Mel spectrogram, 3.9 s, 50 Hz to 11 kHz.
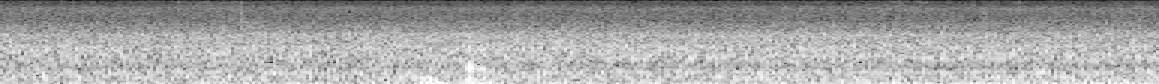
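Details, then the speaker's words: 16-inch standing fan after repair for oscillation that clicked and wouldn't complete its sweep: steady, even airflow hiss, oscillating smoothly through the full sweep with no clicking or catching. "หมุนได้ครบรอบนะครับถึงจะได้นะครับก็ต้องไม่ดังคึกคักๆนะครับ"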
